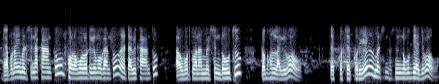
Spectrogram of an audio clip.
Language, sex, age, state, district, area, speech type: Odia, male, 45-60, Odisha, Angul, rural, conversation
